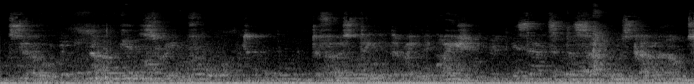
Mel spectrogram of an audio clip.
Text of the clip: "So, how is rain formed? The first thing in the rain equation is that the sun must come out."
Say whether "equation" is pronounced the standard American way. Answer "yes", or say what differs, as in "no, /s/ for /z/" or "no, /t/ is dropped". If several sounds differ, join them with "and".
yes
